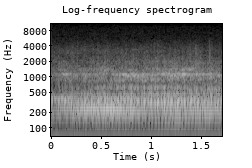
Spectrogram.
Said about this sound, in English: We bring you now the sound of an aeroplane.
